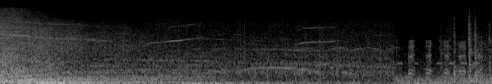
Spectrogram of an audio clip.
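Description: A crowd cheers and shouts outdoors.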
